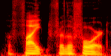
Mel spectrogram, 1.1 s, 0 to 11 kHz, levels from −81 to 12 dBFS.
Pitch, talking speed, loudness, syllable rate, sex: 90 Hz, 270 wpm, -18 LUFS, 5.3 syllables/s, male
